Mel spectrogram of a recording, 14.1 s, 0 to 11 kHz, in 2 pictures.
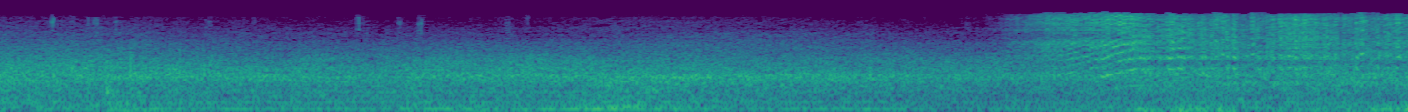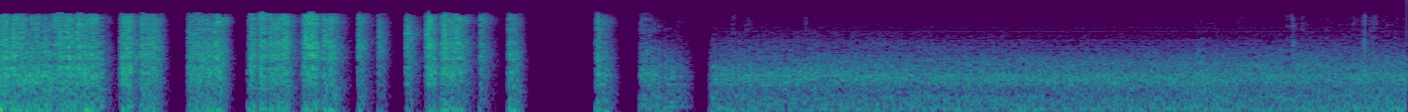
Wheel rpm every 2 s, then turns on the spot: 0, 0, 30, 180, 190, 70, 0.
none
